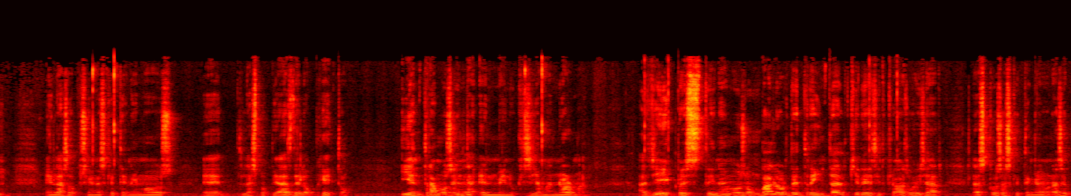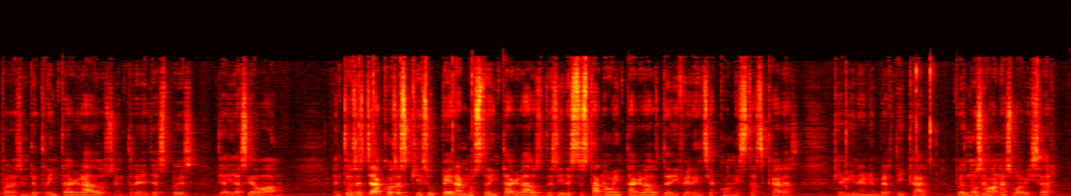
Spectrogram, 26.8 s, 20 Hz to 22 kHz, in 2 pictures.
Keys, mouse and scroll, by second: 10.9 middle click, 18.4 shift+middle click, 19.0 middle click, 26.3 middle click.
